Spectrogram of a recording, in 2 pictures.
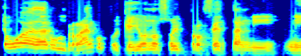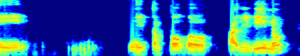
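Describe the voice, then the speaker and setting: A man explaining his views in a conversational discussion, acting out quoted people with lively voices. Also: mid-range voice, unhurried, dry recording, lo-fi sound. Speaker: guest speaking on theology.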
